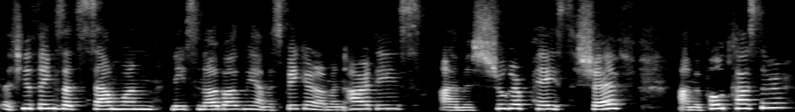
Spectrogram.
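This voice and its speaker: A woman's voice: high-pitched, moderate pace. A woman from Greece, a workshop speaker introducing herself cheerfully on a video call. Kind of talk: online interview.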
